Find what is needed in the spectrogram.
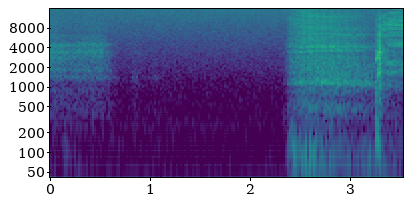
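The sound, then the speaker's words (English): After a near-silent pause, a person lets out a loud, heavy breath, a rough drawn-out exhale with a sharp gasp-like catch near the end. “Like, that was my literal response when right. I saw it was just heavy breathing.”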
